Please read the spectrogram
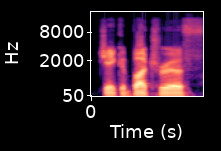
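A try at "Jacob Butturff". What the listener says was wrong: Jacob Butterf. Butterf. Can't throw an R in there when it's not there.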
